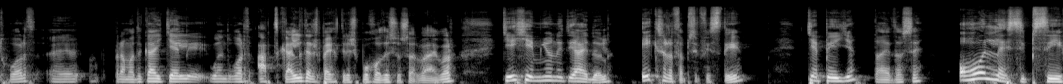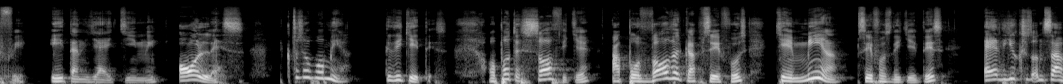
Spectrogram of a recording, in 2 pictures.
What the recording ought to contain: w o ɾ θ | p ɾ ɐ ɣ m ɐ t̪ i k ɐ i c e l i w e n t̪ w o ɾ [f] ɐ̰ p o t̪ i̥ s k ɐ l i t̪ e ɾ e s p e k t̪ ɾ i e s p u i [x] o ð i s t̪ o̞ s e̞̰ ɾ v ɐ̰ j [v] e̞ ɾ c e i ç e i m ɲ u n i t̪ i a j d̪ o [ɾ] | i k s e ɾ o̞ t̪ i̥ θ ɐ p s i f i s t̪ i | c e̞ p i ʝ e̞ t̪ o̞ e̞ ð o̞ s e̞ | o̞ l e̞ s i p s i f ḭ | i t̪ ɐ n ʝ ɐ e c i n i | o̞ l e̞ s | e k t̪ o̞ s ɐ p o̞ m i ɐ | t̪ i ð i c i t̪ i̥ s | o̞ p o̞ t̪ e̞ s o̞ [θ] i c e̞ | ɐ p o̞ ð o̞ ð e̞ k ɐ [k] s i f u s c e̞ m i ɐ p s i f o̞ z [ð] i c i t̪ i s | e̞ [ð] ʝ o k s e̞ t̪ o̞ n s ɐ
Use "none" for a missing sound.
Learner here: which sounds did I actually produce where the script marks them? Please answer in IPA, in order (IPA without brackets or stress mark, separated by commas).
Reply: θ, x, v, l, θ, p, ð, ð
